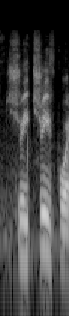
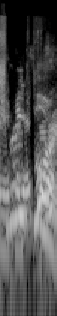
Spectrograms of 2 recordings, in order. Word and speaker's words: Shreveport: Shreveport, I believe is how they say it. Shreveport.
